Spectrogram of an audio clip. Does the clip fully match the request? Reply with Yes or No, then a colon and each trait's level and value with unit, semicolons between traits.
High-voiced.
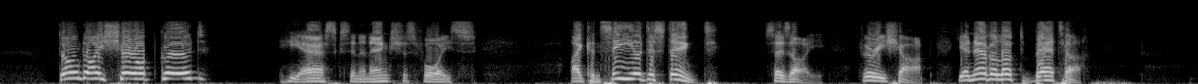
Yes: high, 195 Hz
